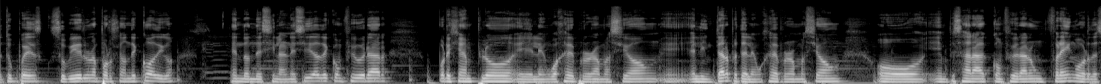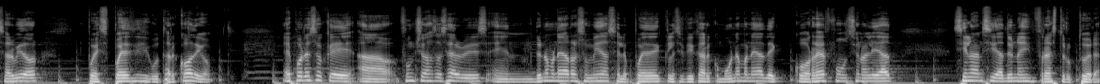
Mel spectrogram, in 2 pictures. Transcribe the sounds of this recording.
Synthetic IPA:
t̪upwe̞ðessuβiɾunapo̞ɾsjo̞nd̪eko̞ðiɣo̞ | end̪o̞nd̪e̞sinlanesesiðaððe̞ko̞ɱfiɣuɾaɾpo̞ɾexe̞mploelːe̞ŋɡwaxe̞ðepɾo̞ɣɾamasjo̞nḛelint̪e̞ɾpɾet̪elːeŋɡwaxe̞ðepɾo̞ɣɾamasjo̞noempe̞saɾako̞ɱfiɣuɾaɾuɱfɾejnwoɾd̪ese̞ɾβiðo̞ɾpwe̞spwe̞ðes̬exekut̪aɾko̞ðiɣo | e̞spo̞ɾe̞so̞ke̞afunsjonasaseɾβisend̪unamãne̞ɾare̞sumiðase̞le̞pwe̞ðeklasifikaɾkomounamãneɾaðe̞ko̞re̞ɾfunsjo̞naliðað | sinlanesesiðad̪eunaiɱfɾaest̪ɾuk̚t̪uɾa

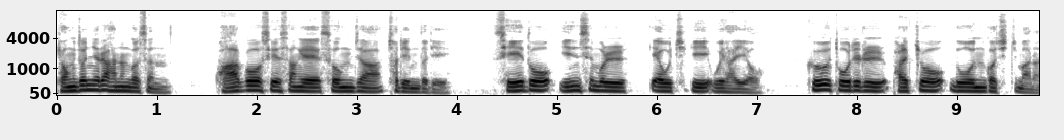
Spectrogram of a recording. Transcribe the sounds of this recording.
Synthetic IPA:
kjʌŋd͡ʑʌɲiɾaɦanɯnɡʌsʰɯn | kwaɡʌsʰesʰaŋe̞sʰʌŋd͡ʑat͡ɕʰʌɾindɯɾḭ | sʰedoinɕʰimɯɭ | k͈eut͡ɕʰi̥ɡiwiɦajʌ̰ | kɯtoɾiɾɯɭpaɭkʰjonounɡʌɕʰi̥d͡ʑimanɯ̰n

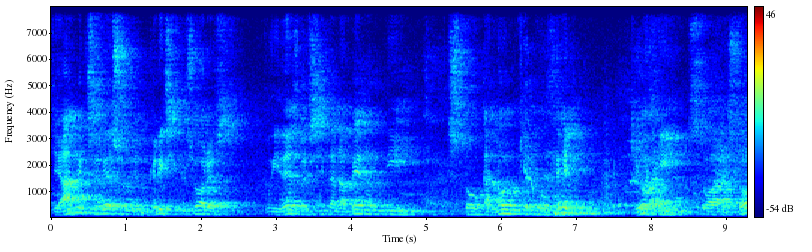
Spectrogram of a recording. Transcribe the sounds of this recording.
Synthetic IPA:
ce̞ɐne̞kse̞ɾe̞sunekɾisime̞so̞ɾe̞s | puiðe̞zme̞fsiit̪ɐnɐpe̞nɐnd̪i | st̪o̞kɐlo̞ɲce̞ɾɣo̞feliceo̞çist̪o̞ɐɾest̪o

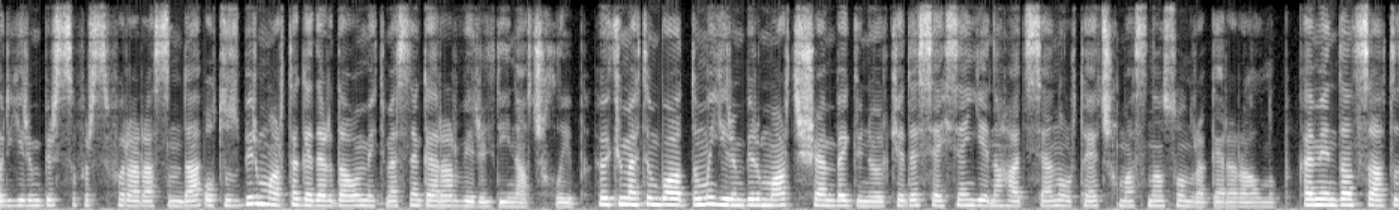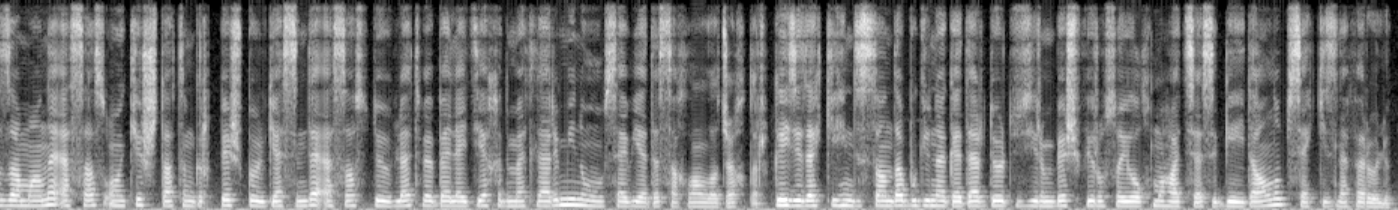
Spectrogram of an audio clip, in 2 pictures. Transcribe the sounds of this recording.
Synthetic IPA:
ɯɾjiɾmibiɾsɯfɾsɯfɾɑɾɑsɯnd̪ɑʔo̞t̪ʰuzbiɾmɑɾt̪ʰɑɡæd̪æɾd̪ɑvɑme̞t̪mæsinæɡæɾɑɾve̞ɾild̪ijiniɑt͡ʃʰɯ̥χlˠɯjɯbhø̞cʰymæt̪ʰinbuɑd̪ːɯmɯjiɾmibiɾmɑɾt̪ʰʃæmbæɟynyø̞lcʰæd̪æsæçsænje̞niɦɑːd̪i̥sænino̞ɾt̪ʰɑjɑt͡ʃʰɯ̥χmɑsɯnd̪ɑnso̞nɾɑɡæɾɑɾɑlˠɯnɯb̥kʰome̞nd̪ɑnt̪sɑːt̪ʰɯzɑmɑːnɯʔæsɑso̞̰ncʰiʃt̪ɑt̪ʰɯnɡɯɾχbe̞ʃbø̞lɟæsind̪æʔæsɑsd̪ø̞vlæt̪væbælæd̪ijæxid̪mæt̪ʰlæɾiminimumsævijæd̪æsɑχlˠɑnɯlˠɑd͡ʒɑχd̪ɯ̰ɾɡ̥ejzed̪æcʰːihind̪ist̪ɑnd̪ɑbuɟynæɡæd̪æɾd̪ø̞ɾd̪jyzjiɾmibe̞ʃviɾusɑjo̞lˠxumɑɦɑːd̪i̥sæsiɡe̞jd̪ɑlˠɯnɯbsæcʰːiznæfæɾølyb̥

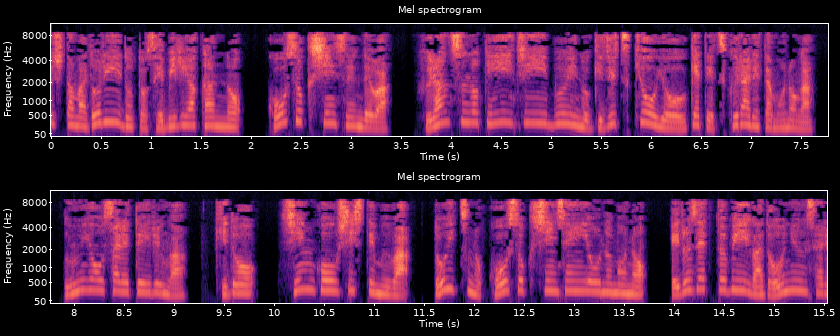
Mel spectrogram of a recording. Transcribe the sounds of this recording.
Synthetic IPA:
ɕi̥t̪omad̪o̞ɾʲiːd̪o̞t̪o̞se̞bʲiɾʲiakãnːo̞ | ko̞ːso̞kɯ̟̥ɕĩɰ̃sẽ̞nd̪e̞βa | ɸɯ̟ɾãɰ̃sɨno̞t̪ʲiːʑiːbɯ̟ino̞ɡʲiʑit͡sɨ̥kʲo̞ːjo̞ːɯ̟ke̞t̪e̞t͡sɨ̥kɯ̟ɾaɾe̞t̪amo̞no̞ɡa | ɯ̟̃ɰ̃jo̞ːsaɾe̞t̪e̞iɾɯ̟ŋa | kʲʰid̪o̞ː | ɕĩŋɡo̞ːɕisɨ̥t̪e̞mɯ̟βa | d̪̥o̞it͡sɨno̞ko̞ːso̞kɯ̟̥ɕĩɰ̃sẽ̞ɰ̃jo̞ːno̞mo̞no̞ | e̞ɾɯ̟ze̞t̪ːo̞bʲiːɡad̪o̞ːɲ̟ɨːsaɾe

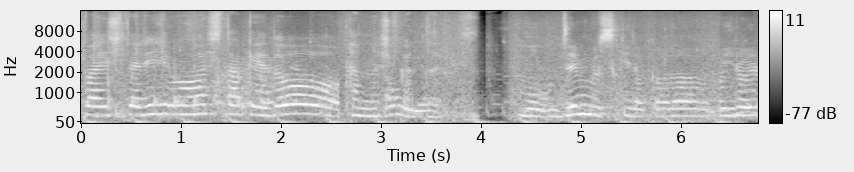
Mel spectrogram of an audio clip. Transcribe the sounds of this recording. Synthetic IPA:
paiɕi̥t̪aɾʲiaɕi̥t̪ake̞d̪ot̪ʰanoɕi̥kat̪ːad̪essɨ̥ | moːzẽ̞mbɯ̟sɨ̥kʲid̪akaɾaoiɾo̞iɾ

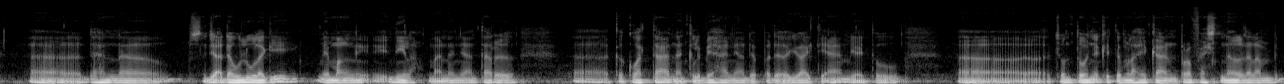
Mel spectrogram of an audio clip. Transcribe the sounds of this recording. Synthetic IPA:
ə̰danəsəd͡ʒa̰ʔdaɦululaɡimẽmãŋḭnilahma̰nəɲaa̰nt̪aɾə | əkəkuat̪a̰ndankələbiɦanjãŋadəpadəjuajt̪ḭʔɛ̰mja̰ḭt̪u | ə̰ | t͡ʃɔnt̪ɔhɲakit̪əməlaɦikanpɾofɛsonəldalam

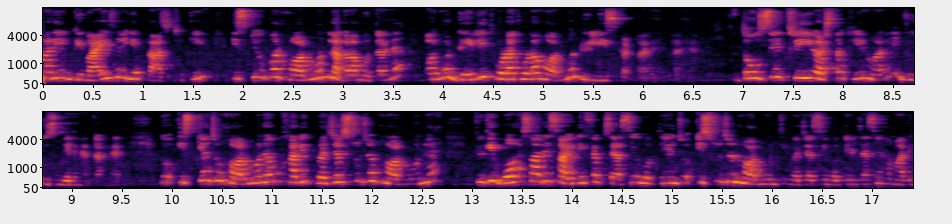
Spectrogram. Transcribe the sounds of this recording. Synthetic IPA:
aːɾieːk̚ɖɪʋaːɪzɦɛjeplaːsʈɪkːi | ɪskeuːpəɾɦɔːɾmoːnlɐɡaɦoːt̪aɦɛ | ɔːɾʋoɖeːlit̪ʰoːɽat̪ʰoːɽaɦɔːɾmoːnɾɪliːzkɐɾt̪aɾɛɦt̪aɦɛː | t̪oːʊset̪ʰɾiːɐɾst̪ɐkɦiɦɐmaːɾeeːjuːzmẽɾɛɦt̪aɦɛː | t̪oːʔɪskad͡ʒoːɦɔːɾmoːnɦɛʋoxaːlipɾɐd͡ʒɛsʈuːd͡ʒənɦɔːɾmoːnɦɛː | kjõːkibɔːt̪saːɾesaːɪɖɪfɛk̚ʈsɛːseɦoːt̪eɦɛ̃d͡ʒoːʔɪsʈuːd͡ʒənɦɔːɾmoːnkiʋɐd͡ʒaseɦoːt̪eɦɛ̃d͡ʒɛːseɦɐmaːɾe

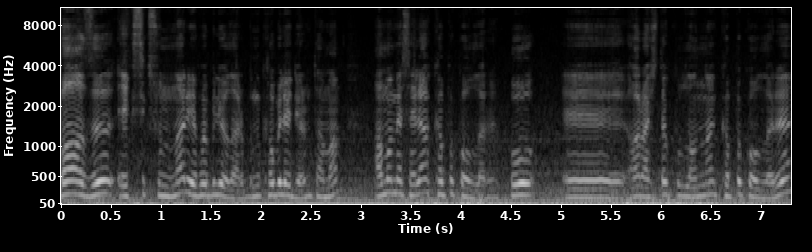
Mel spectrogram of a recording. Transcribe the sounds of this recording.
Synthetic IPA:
baːzɯɛcsicʲsununlˠaɾjapabilʲijo̞lˠaɾbunukʰabulʲed̪ijo̞ɾumt̪ʰamam | amamese̞lʲaːkʰapɯko̞lˠːaɾɯbu | ɛːaɾat͡ʃt̪ʰakʰulˠːanɯlˠankʰapɯkʰo̞lˠːaɾɯ

